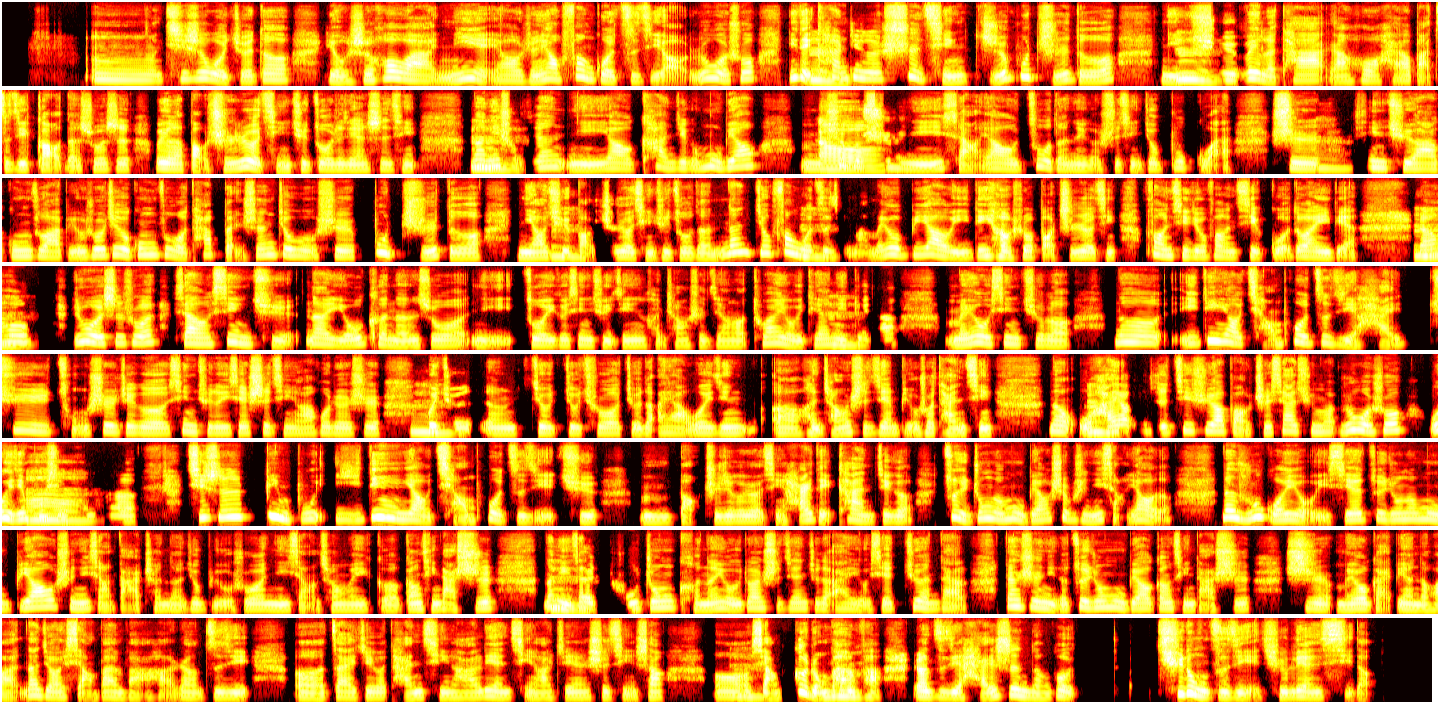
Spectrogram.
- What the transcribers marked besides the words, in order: laughing while speaking: "要"; other background noise; laughing while speaking: "办法"
- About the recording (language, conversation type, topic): Chinese, podcast, 你是怎么保持长期热情不退的？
